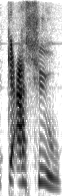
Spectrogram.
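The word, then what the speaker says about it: cashew: इसी तरह से जो जो काजू बादाम आप खाते हो, क्या बोलते हैं उसको इंग्लिश में, कैश्यू।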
